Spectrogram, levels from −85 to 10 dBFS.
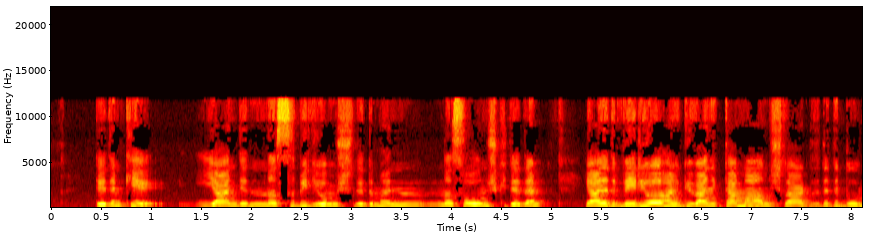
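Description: No technical faults are audible anywhere in the recording.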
